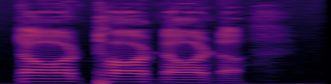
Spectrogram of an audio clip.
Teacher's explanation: ट का उच्चारण स्थान कहां से आना था, मूर्धा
